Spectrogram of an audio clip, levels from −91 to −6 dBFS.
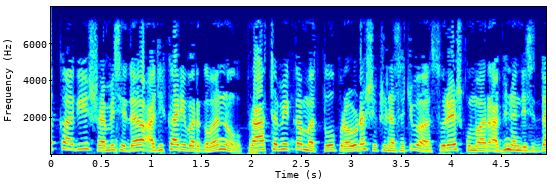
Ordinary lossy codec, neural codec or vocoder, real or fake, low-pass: none; none; real; 7.2 kHz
